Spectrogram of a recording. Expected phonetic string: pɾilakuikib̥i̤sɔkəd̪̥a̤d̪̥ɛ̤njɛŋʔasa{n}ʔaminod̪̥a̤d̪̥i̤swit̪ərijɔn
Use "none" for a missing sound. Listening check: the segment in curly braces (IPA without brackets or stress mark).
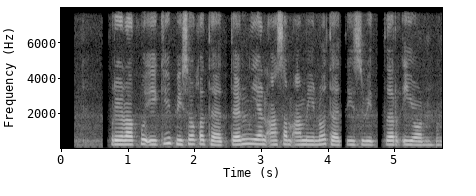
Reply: m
